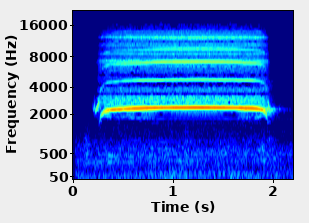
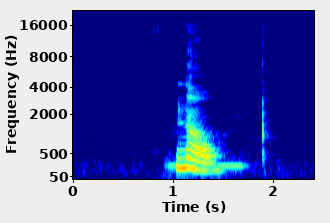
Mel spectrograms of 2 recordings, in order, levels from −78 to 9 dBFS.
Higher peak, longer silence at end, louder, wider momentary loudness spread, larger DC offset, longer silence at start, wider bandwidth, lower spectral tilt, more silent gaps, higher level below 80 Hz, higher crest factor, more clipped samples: about the same, -8 dBFS vs -10 dBFS; second, 0.25 s vs 0.75 s; first, -13 LUFS vs -25 LUFS; second, 8 LU vs 23 LU; neither; second, 0.25 s vs 0.95 s; about the same, 16 kHz vs 16.5 kHz; second, 4 dB/octave vs -8 dB/octave; neither; first, -64 dBFS vs -70 dBFS; second, 8 dB vs 20 dB; neither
